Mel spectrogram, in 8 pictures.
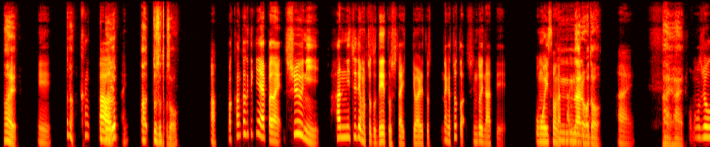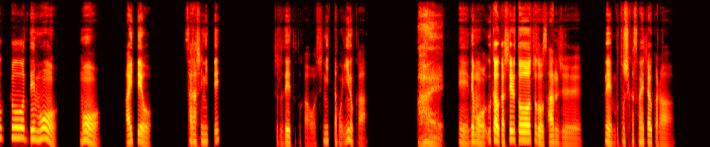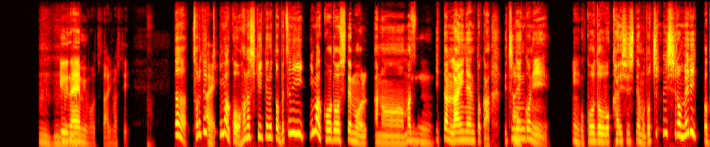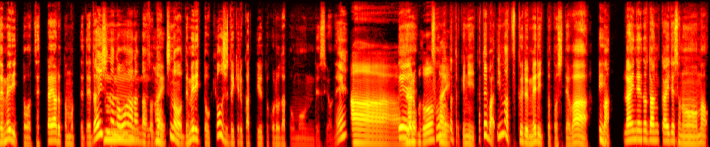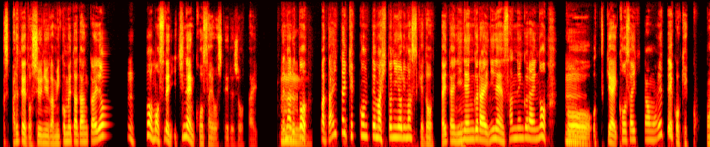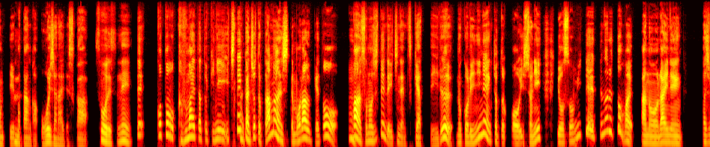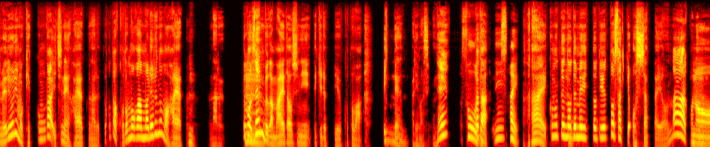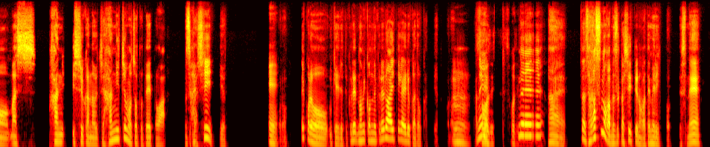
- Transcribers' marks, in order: distorted speech; unintelligible speech
- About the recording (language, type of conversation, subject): Japanese, advice, キャリアの長期目標をどのように設定し、成長や交渉に活かせますか？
